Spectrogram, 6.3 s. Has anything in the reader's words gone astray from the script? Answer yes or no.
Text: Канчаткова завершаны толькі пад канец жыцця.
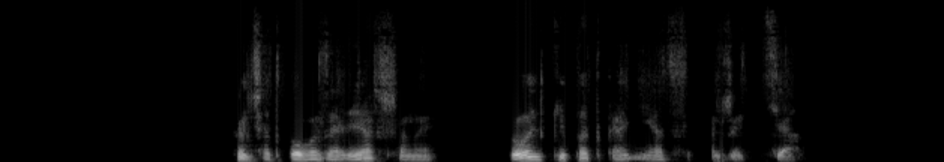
no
